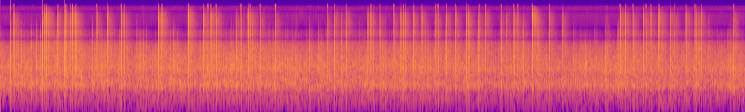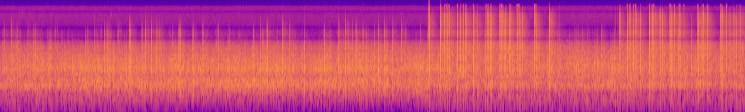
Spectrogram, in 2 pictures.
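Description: Fireworks display going off in a continuous barrage: shell bursts and rapid crackling pops overlapping with no pause. The sharp crackle thins out midway and picks up again about two-thirds through.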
